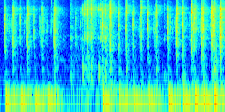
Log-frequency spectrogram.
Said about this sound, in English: You can tell, like, the keys are in stereo to my keyboard. I don't know if you can tell.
